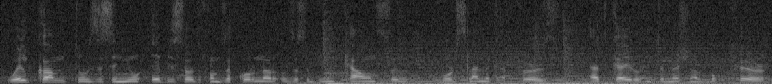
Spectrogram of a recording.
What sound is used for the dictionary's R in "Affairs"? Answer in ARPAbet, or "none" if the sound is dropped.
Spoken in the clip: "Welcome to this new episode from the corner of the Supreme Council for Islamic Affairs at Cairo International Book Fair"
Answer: R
